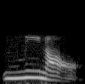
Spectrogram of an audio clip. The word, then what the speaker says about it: Meenal: I'm hoping, is it Meenal? I want to make sure I'm saying it right. It's Meenal. Meenal, just like that. Okay, got it. Meenal, almost like mean but not mean, because you're not mean at all.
